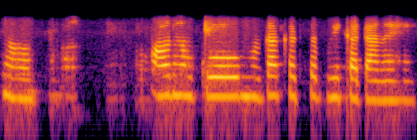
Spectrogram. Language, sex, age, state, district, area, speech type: Hindi, female, 18-30, Bihar, Darbhanga, rural, conversation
